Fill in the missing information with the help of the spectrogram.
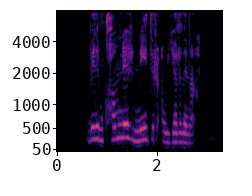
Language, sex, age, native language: Icelandic, female, 18-19, Icelandic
